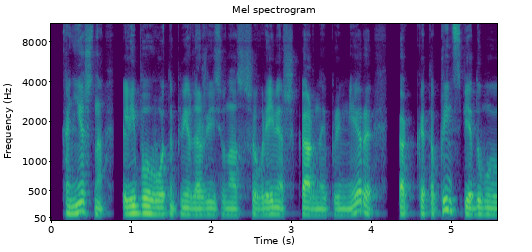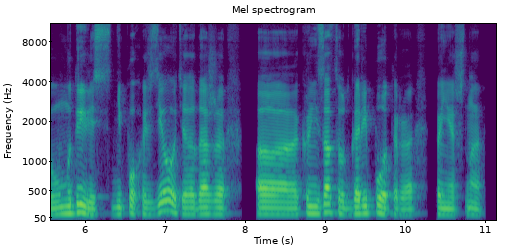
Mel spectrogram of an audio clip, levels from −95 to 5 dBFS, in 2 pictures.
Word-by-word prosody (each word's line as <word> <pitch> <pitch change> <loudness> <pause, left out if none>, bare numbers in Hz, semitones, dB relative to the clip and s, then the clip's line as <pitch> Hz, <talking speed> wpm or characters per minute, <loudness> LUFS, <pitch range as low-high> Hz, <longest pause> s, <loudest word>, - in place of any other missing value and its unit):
Конечно, 120 -5 0 0.2
либо 125 +2 +4
вот, 110 -2 +4
например, 105 0 -2
даже 100 +1 0
есть 100 0 -5
у 100 - -8
нас 100 -1 -5
время, 105 +1 0
шикарные 95 -3 0
примеры, 100 +11 -1 0.3
так - - -1
как - - -13
это, - - -4
в - - -13
принципе, 170 -8 +1
я - - +4
думаю, 105 -1 -1
умудрились 110 -1 +1
неплохо 110 -1 -3
сделать. 145 +11 +1
Это 110 0 +1
даже, 110 -1 +1 0.3
э, - - +1 0.5
экранизация 120 +2 +2
вот 100 - -9
"Гарри 115 +2 +3
Поттера", 100 -6 0 0.2
конечно. 100 -1 -3
110 Hz, 155 wpm, -23 LUFS, 100-120 Hz, 0.5 s, либо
